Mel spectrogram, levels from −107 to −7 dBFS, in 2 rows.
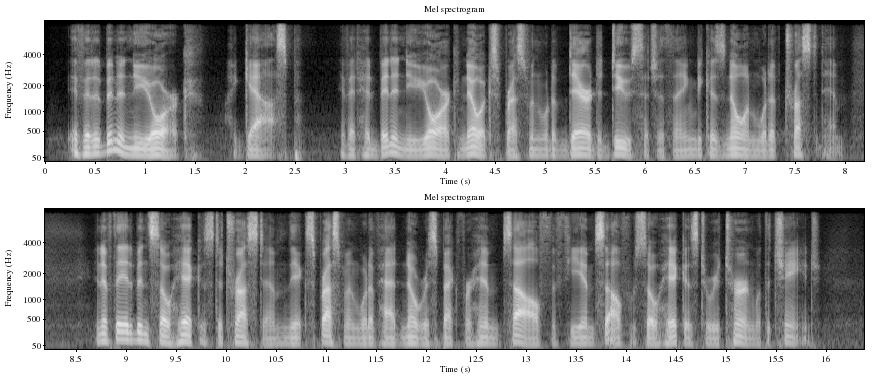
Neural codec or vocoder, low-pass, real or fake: codec, 16 kHz, 0.9 kbps, LongCat-Audio-Codec; 7.2 kHz; fake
